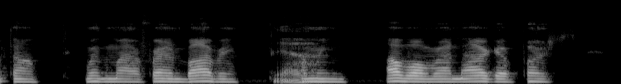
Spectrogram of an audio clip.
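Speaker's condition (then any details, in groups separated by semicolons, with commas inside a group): ALS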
